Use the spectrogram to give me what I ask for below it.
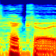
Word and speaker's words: Heka: It's basically a crook, a scepter that's written with two symbols, and that's pronounced Heka. It means ruler.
